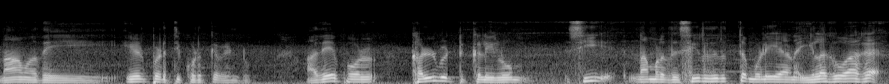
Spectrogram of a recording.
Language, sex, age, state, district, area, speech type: Tamil, male, 60+, Tamil Nadu, Dharmapuri, rural, spontaneous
